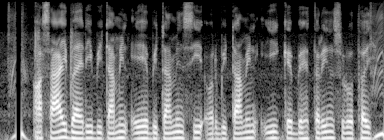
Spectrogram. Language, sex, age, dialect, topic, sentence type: Magahi, male, 18-24, Western, agriculture, statement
